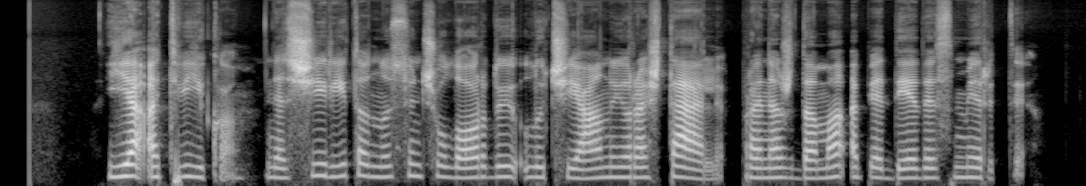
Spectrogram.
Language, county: Lithuanian, Panevėžys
